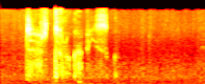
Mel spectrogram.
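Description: A woman's brief, soft spoken reply of a few words, over in the first second.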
